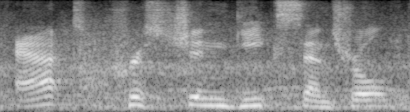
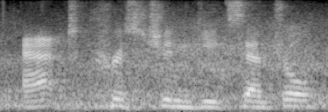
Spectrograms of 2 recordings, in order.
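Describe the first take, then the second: No difference in how they are said.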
